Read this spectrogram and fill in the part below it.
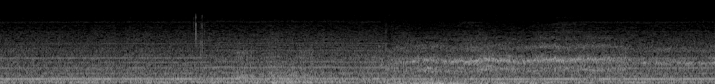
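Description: Race car engine held at high revs, flat out, a steady loud drone with a sustained tone and a brief spike near two seconds, continuous with no talk over it.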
